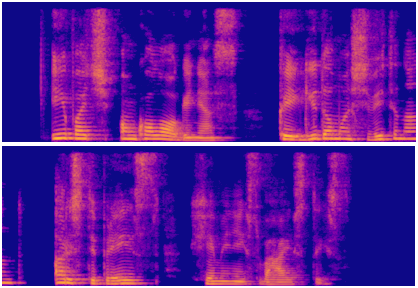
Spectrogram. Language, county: Lithuanian, Tauragė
